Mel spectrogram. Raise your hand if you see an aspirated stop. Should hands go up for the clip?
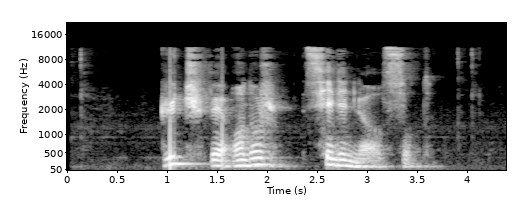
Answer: no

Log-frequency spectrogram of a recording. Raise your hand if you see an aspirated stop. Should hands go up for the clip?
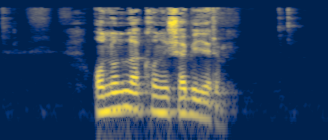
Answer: yes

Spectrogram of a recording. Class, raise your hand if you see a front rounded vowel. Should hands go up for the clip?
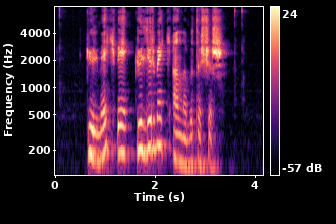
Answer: yes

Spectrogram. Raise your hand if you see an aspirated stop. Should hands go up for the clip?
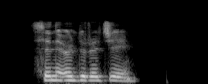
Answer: no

